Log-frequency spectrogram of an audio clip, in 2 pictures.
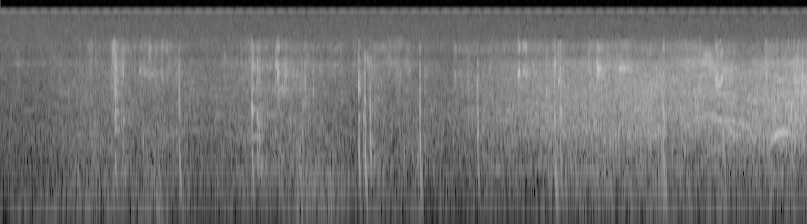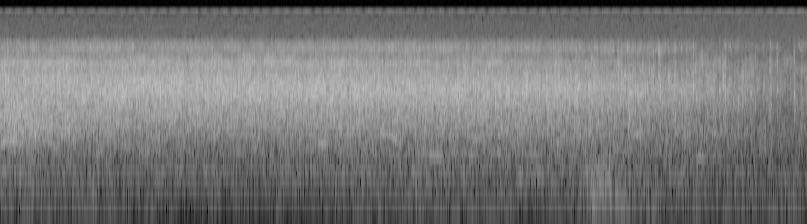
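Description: Several sharp tennis ball strikes from racquets during a serve-and-volley point, then stadium crowd applause and cheering that builds about four seconds in and fades near the end.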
